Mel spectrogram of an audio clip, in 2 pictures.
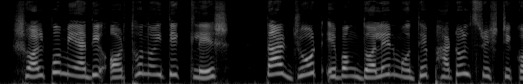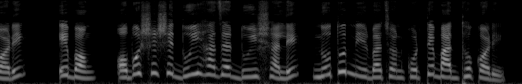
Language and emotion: Bengali, neutral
